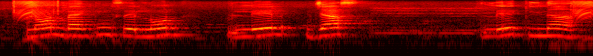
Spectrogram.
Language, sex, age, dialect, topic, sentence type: Bhojpuri, male, 18-24, Northern, banking, question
